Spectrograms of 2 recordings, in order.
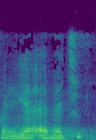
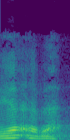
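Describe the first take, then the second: First: The word ends with a t sound. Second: The word ends with an h sound. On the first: The speaker calls it wrong. "ولا تقف عليه بالتاء" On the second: The speaker calls it right. "تقف عليه بالهاء"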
